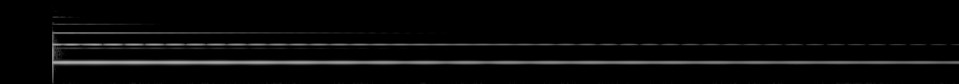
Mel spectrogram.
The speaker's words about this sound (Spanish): Ahora escucha nuevamente la campana.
